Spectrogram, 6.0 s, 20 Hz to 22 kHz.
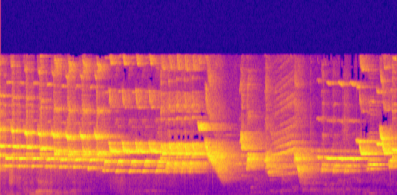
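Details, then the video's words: European goldfinch singing at an indoor finch song contest including hybrids, Cádiz, Spain, 21 April 2019; bright high twittering and tinkling phrases with rapid descending slurs, continuous and fast, a faint low hum beneath. "VI CONCURSO DE SALON DE CANTO DE FRINGILIDOS. MIXTOS JILGUEROS"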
